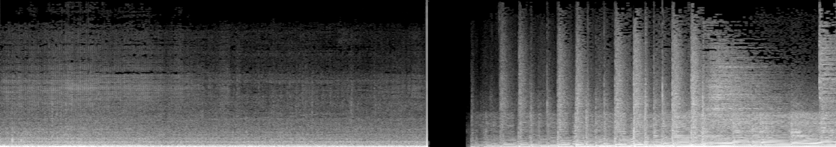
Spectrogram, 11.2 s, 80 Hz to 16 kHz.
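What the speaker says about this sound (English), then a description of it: "So now we're gonna drive. We're gonna drive to the first 2 stacks, get them loaded up, and get ready to haul them." Truck driving out to load hay stacks: steady loud engine rumble for about five seconds, a sudden cut to near silence, then a busier mix of clunks and mechanical sounds with a lower engine drone underneath.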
